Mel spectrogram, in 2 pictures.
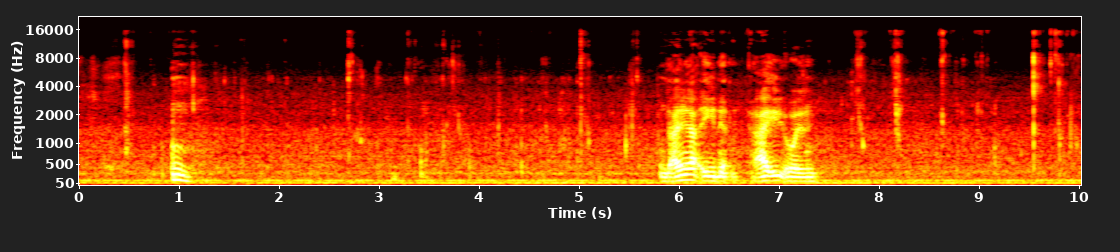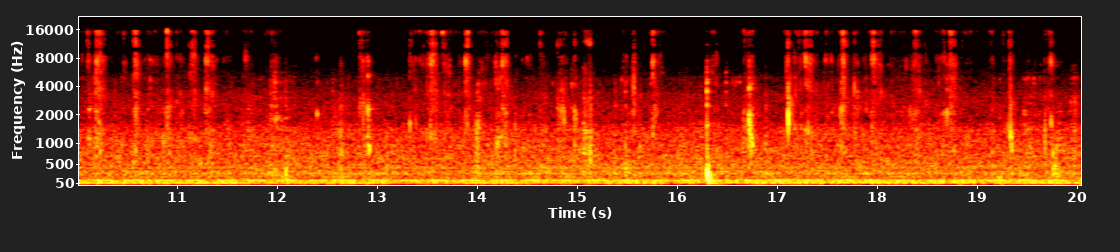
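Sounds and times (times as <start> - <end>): person chewing with crunches: 0.0 - 6.8, 7.4 - 20.0.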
